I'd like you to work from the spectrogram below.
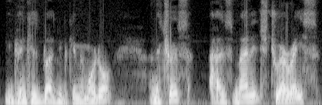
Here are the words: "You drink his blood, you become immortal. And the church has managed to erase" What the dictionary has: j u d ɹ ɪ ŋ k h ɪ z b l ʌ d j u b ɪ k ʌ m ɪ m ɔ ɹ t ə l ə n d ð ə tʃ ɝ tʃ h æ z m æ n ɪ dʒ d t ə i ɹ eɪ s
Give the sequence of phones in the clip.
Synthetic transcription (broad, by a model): j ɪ d ɹ ɪ ŋ k h ɪ z b l ʌ d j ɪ b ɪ k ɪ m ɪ m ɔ ɹ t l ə n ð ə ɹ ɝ s h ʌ z m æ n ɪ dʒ t ə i ɹ eɪ s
